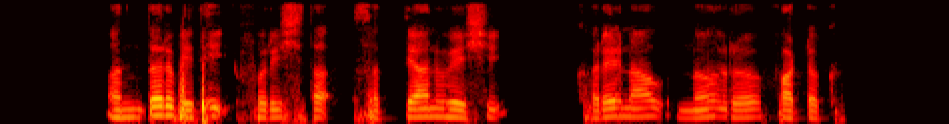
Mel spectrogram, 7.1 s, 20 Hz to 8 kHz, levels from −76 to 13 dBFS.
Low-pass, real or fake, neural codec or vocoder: 7.2 kHz; real; none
